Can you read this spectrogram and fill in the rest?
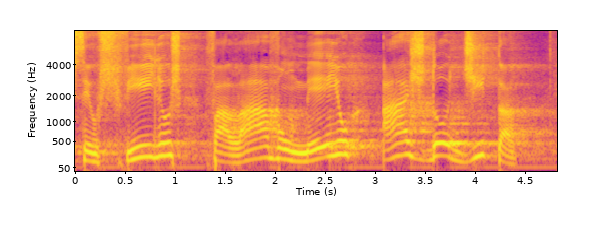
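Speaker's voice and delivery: ordinary talk, nothing marked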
